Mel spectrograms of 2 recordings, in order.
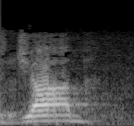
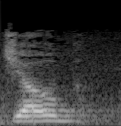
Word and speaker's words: Job: In the Bible, it looks like his name is Job. His name is pronounced Job.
